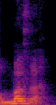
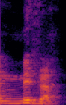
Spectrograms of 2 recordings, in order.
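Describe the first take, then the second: First: Said in the usual way. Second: "mither" with a short i for mother; "mither", Scots for mother. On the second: Shown as a demonstration. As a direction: read "mither" the old Scots way. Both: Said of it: "or mother".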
